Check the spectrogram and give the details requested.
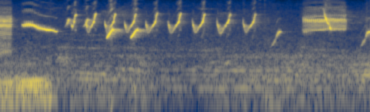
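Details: Asian pied starling duet of two birds: a downslurred whistle opens a rapid series of repeated V-shaped chirps about three per second, ending with a harsh burst and rising squeaks.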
